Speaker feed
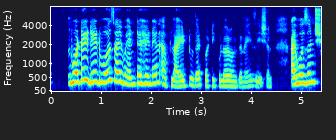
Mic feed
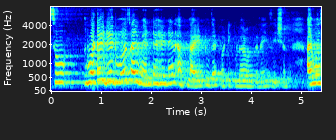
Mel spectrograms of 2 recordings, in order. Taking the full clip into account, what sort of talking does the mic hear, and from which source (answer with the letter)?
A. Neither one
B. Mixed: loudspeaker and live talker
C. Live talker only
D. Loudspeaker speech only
D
